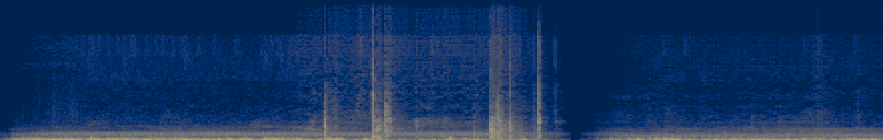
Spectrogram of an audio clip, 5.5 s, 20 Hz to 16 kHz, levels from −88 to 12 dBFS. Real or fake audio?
fake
